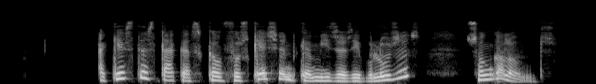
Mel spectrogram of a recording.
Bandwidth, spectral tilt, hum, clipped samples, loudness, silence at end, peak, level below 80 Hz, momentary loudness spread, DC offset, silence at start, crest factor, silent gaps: 8 kHz; -6.5 dB/octave; none; under 0.1%; -18 LUFS; 0.55 s; -2 dBFS; -58 dBFS; 9 LU; under 0.1%; 1 s; 16 dB; none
